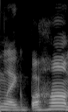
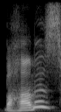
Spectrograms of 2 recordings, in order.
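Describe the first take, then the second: First: Imitating Bahamas with a long hissing s; drawn-out s like a snake. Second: Bahamas with a long hissing s at the end; drawn-out s like a snake. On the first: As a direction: Bahamas ending in a drawn-out hiss. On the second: Real, not acted. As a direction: stretch the final s of Bahamas like a hiss. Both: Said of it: "You sound like a snake would say Bahamas".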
